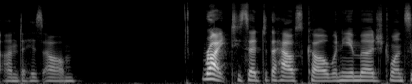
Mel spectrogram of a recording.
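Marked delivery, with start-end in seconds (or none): 2.0-2.3 firm decision. A narrator's reading. Olaf decides, resolute.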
